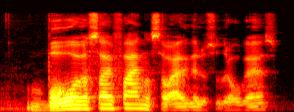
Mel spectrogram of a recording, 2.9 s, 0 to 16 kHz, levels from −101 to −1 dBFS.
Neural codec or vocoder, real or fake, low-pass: none; real; 9.9 kHz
